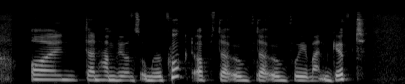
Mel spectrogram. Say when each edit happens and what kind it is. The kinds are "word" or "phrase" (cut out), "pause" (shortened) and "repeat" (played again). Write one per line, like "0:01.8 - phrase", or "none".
0:02.5 - repeat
